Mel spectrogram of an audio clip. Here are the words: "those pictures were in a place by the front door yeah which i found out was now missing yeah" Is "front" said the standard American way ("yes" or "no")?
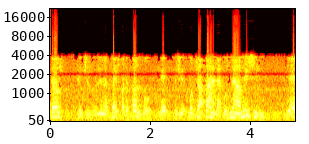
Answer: no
